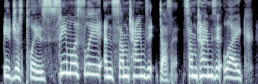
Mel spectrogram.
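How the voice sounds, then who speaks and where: A young woman with a raspy voice co-hosting a casual podcast, rambling with restarts and lots of "like". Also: high voice, animated, moderate pace, a little mellow, no room sound, studio quality. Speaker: podcast co-host. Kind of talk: casual chat.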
